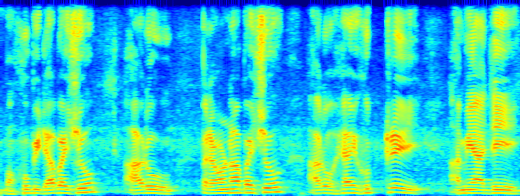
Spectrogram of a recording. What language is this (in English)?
Assamese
